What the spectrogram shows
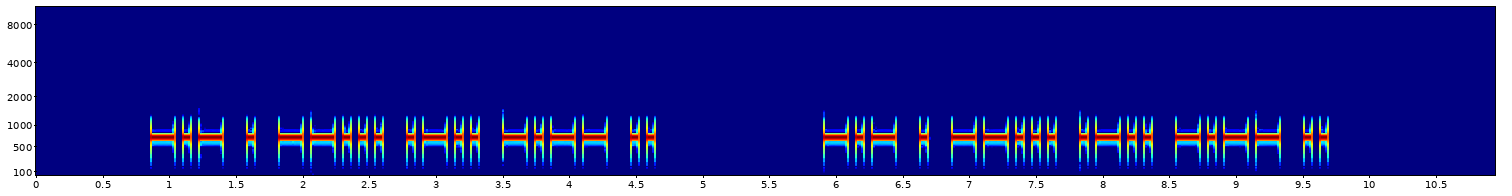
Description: Morse code, heard as a keyed tone, about 20 wpm, 700 Hz. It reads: KE7LYI KE7LYI
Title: USA Call Signs - 6 Characters - Repeated 2x - 20wpm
